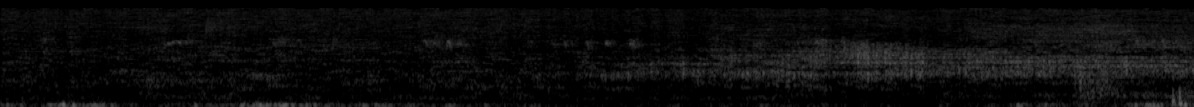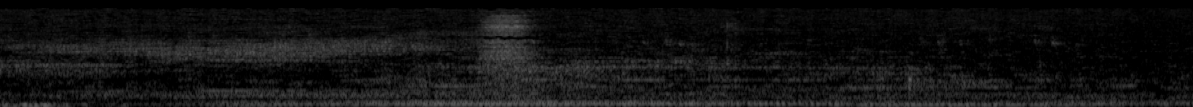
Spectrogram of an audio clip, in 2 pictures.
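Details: Steady low engine rumble from a car with broad background noise, swelling louder in the second half; no animal calls are heard.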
